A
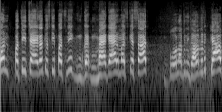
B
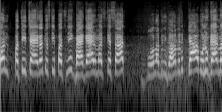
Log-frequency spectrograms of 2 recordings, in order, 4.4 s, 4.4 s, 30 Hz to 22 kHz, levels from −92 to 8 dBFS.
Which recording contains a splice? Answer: B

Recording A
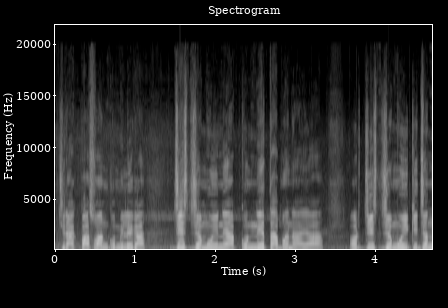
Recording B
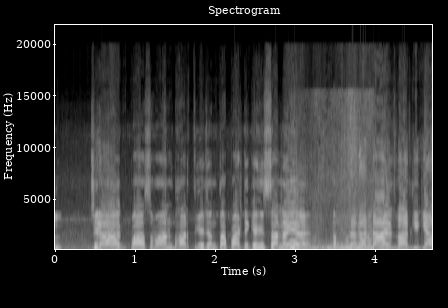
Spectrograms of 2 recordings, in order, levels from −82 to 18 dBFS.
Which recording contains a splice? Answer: B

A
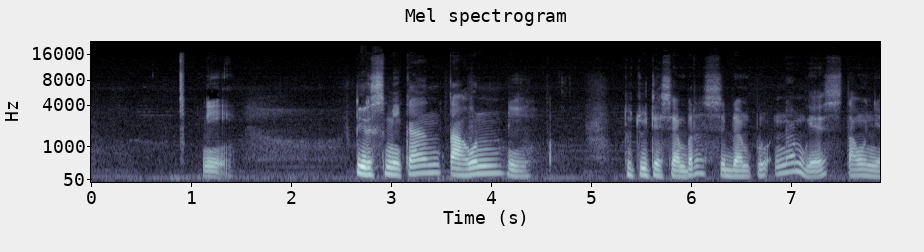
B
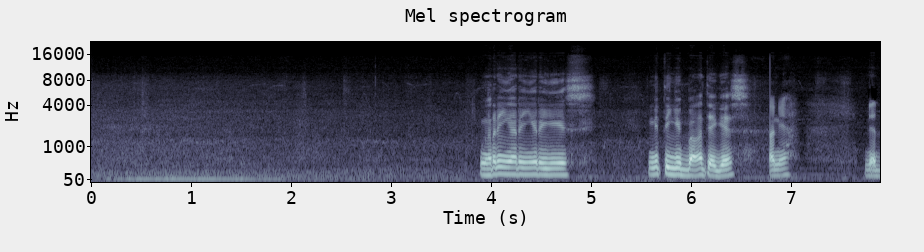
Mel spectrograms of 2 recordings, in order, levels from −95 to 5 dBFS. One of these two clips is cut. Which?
B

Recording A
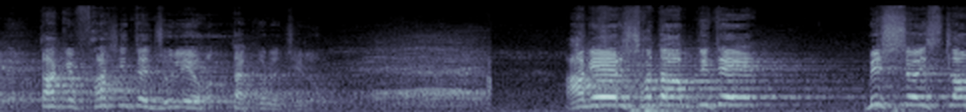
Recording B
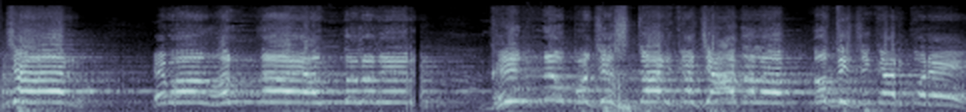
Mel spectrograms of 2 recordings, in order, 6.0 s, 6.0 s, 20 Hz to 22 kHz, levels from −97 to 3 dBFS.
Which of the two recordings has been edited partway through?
A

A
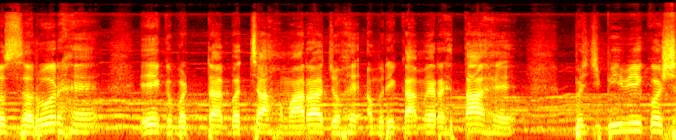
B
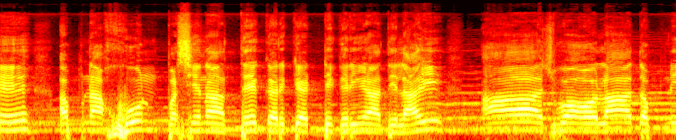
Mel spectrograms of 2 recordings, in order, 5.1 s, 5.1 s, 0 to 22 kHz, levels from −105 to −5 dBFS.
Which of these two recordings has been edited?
B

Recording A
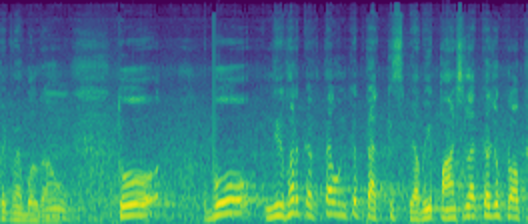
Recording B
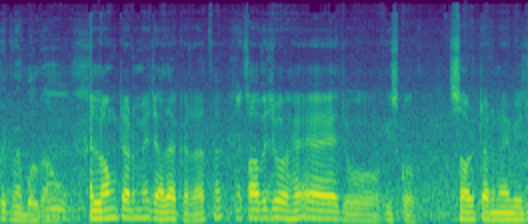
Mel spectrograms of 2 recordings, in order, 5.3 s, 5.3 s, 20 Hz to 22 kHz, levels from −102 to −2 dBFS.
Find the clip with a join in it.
B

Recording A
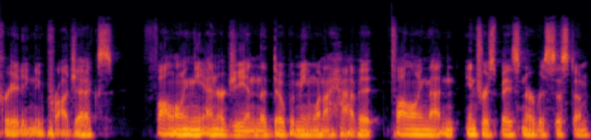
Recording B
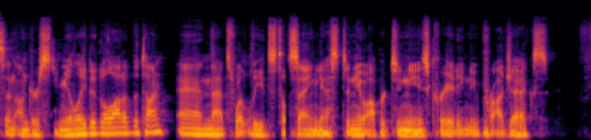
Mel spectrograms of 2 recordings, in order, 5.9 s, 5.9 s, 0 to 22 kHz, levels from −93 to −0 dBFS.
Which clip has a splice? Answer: B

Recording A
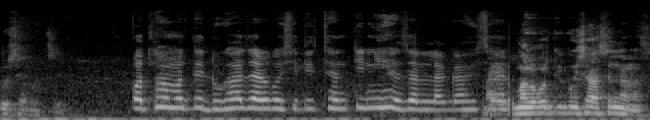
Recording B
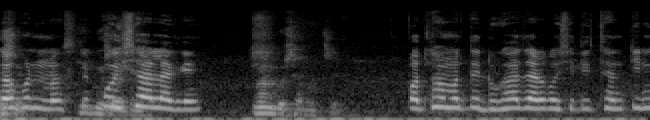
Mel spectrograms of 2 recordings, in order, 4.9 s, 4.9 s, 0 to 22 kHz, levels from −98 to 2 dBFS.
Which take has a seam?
A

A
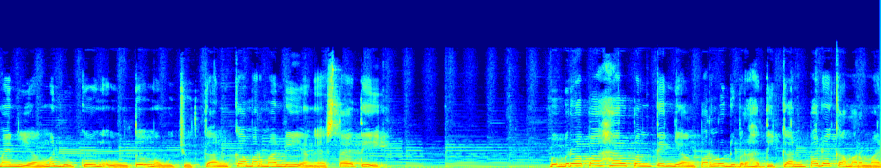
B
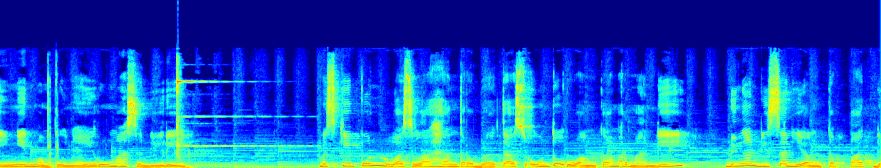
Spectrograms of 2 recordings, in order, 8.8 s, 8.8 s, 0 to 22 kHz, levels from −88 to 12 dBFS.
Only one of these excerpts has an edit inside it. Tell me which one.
A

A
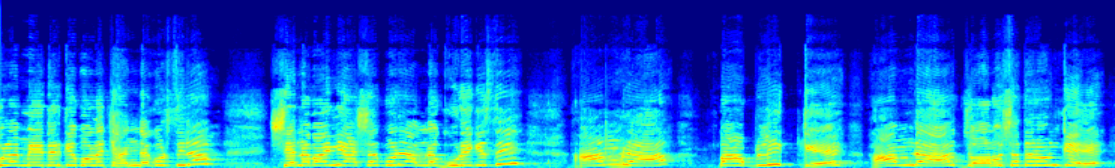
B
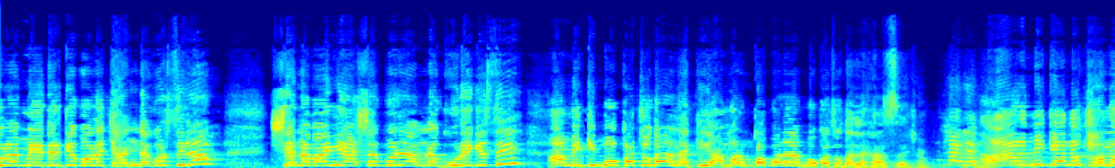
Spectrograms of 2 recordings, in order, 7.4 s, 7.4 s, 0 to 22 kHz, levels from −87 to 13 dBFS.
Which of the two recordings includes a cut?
B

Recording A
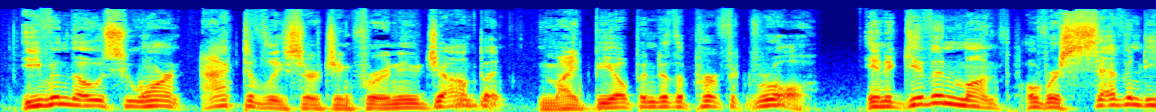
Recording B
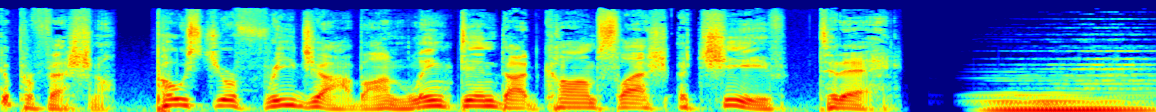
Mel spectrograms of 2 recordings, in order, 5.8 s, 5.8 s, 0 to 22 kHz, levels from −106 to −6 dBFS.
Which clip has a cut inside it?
B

